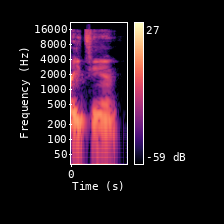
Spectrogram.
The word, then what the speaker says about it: Etienne: Yeah, it's Trevor Etienne. I don't know why I feel like I was saying it wrong, but gotta establish Trevor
